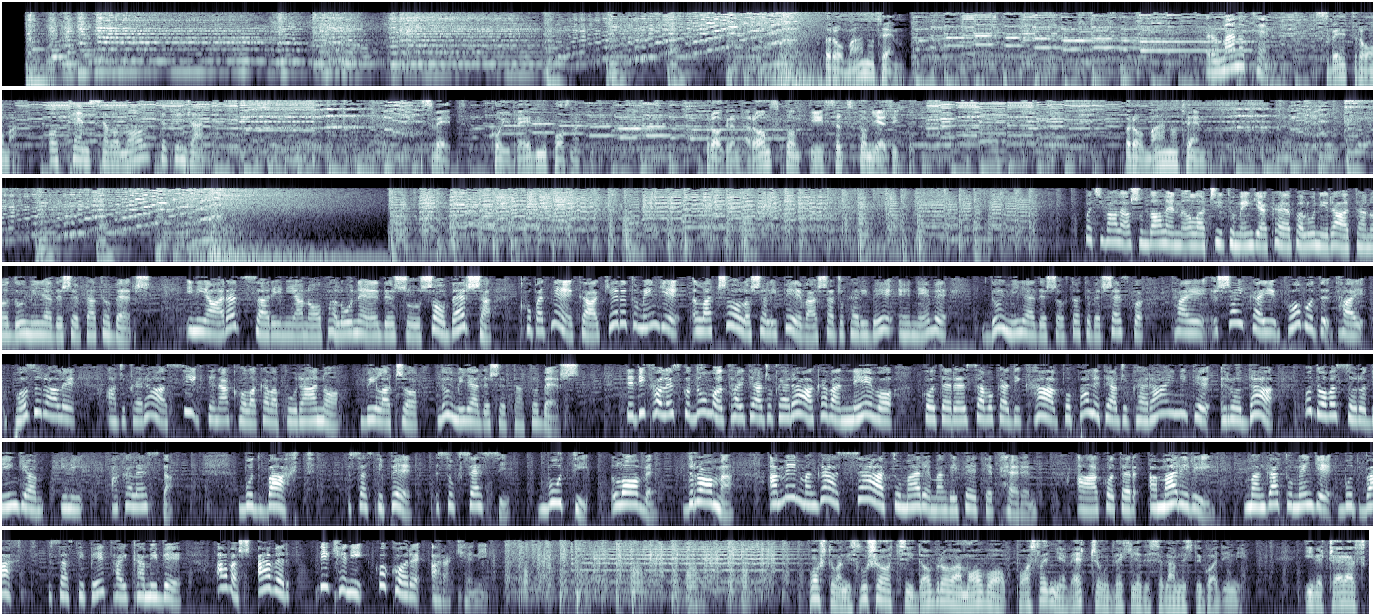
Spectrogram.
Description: Због тога и ми смо један део емисије посветили нашим редовним слушаоцима и гостима Света Рома који говоре каква им је била стара и шта очекују од Нове Године.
